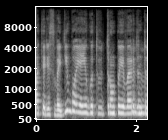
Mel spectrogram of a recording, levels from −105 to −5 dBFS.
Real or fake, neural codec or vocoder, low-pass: real; none; 14.4 kHz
